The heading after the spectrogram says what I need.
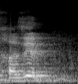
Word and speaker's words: خضر: خضر علیہ السلام ہے۔ عوام الناس جن کا نام خضر بولتے ہیں، یہ آپ کا درست نام کا تلفظ ہے خضر علیہ السلام۔ ان کو اللہ تعالیٰ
